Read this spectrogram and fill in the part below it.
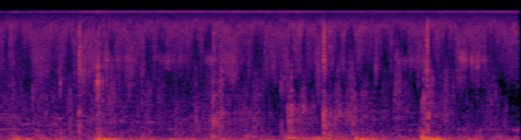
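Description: A ball smacks into hands and is thrown again and again in a large echoing hall.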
